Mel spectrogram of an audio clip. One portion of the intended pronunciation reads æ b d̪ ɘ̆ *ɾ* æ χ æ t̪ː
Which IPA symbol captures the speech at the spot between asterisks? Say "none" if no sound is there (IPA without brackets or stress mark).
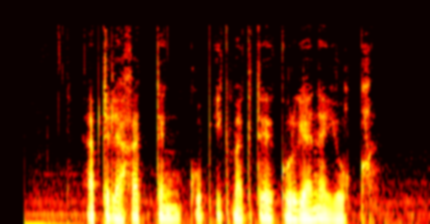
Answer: l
